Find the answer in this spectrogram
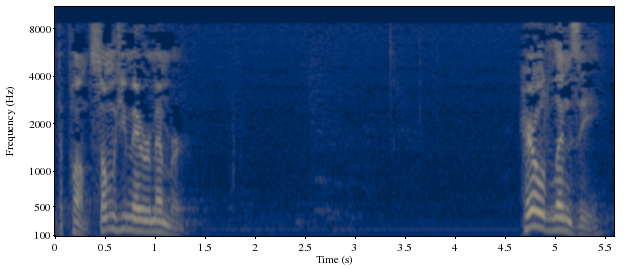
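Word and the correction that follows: Lindsell: was the editor of Christianity Today. Mr. Lindzel, I said it wrong the first time, Mr. Lindzel suggested a proposal for solving the gas problem.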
